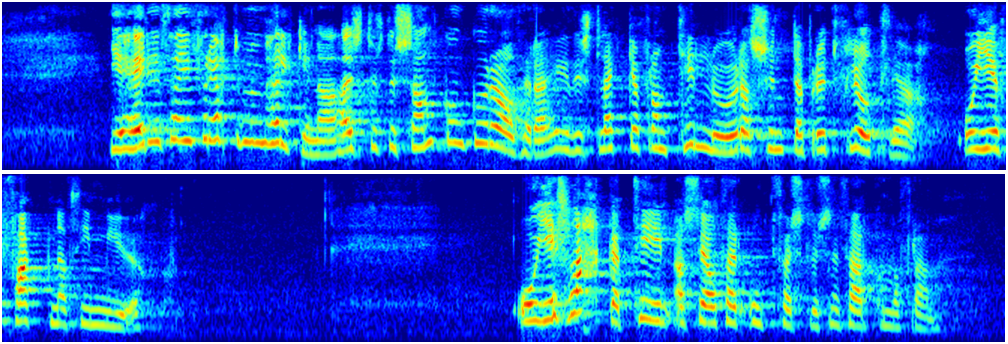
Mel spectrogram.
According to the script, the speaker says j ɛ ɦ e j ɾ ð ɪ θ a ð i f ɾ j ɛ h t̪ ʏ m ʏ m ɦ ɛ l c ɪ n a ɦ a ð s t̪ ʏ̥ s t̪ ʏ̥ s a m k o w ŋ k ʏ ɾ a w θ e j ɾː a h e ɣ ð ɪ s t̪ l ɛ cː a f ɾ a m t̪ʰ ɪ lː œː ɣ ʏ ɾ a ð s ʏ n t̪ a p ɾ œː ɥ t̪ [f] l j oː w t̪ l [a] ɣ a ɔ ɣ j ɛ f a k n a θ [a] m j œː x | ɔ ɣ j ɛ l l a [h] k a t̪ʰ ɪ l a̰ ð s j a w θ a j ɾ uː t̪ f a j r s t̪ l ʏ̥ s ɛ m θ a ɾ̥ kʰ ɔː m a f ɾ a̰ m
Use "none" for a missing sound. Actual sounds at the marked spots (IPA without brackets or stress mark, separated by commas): f, ɛ, i, h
